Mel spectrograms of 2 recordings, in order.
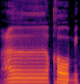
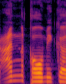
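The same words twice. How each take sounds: First: The n is hidden with a nasal hum. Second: The n is pronounced clearly and fully. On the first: The speaker calls it right. "ഗുന്നത്ത് ഇഖ്ഫാവും അതുപോലെ തന്നെ ഗുന്നയും വേണം" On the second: The speaker calls it wrong. "എന്ന് പറയാൻ പാടില്ല, ഇദ്ഹാറല്ല"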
